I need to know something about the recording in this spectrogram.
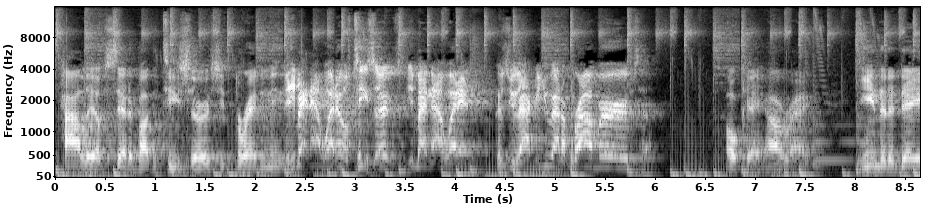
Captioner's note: In Tatyana voice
